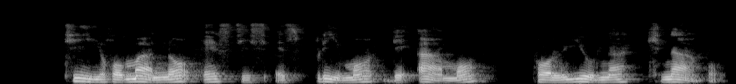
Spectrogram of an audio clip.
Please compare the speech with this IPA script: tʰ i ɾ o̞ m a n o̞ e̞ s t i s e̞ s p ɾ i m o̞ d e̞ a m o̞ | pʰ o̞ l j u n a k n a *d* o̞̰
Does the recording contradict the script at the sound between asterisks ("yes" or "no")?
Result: yes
